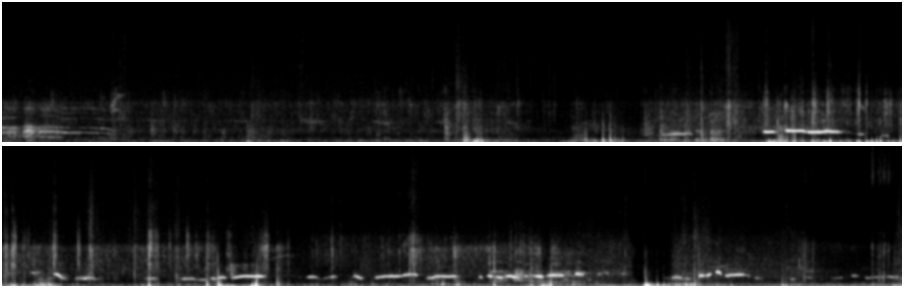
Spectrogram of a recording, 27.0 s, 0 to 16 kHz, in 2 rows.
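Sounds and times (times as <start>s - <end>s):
person whistling a tune: 9.9s - 10.4s, 11.4s - 13.0s, 13.9s - 15.0s, 15.6s - 22.9s, 23.5s - 24.9s.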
